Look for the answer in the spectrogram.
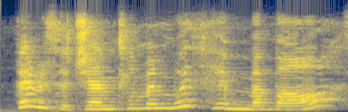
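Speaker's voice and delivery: put-on high, loud eager girl's cry; excited girl. Kitty at the window to mamma, high and excited. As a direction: blurt it out like an excited young girl.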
